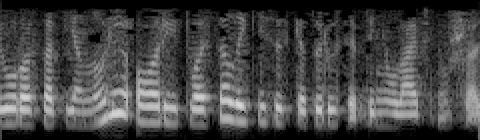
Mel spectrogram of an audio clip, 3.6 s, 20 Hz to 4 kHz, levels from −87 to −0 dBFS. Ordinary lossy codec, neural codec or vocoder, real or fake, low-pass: MP3, 16 kbps; none; real; 3.6 kHz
